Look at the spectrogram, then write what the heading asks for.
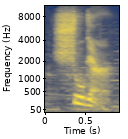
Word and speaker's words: sugar: try to pronounce it we have an ass in there but the sound is totally different like the sound is shu not su okay so this is gonna be sugar sugar not sugar but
